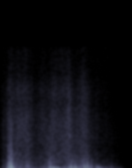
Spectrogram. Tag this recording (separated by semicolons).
camping; canvas; fabric; rustle; tent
